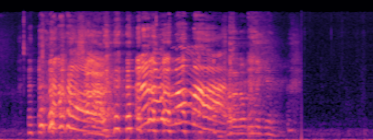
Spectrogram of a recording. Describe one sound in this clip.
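A girl laughs and talks excitedly close by.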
